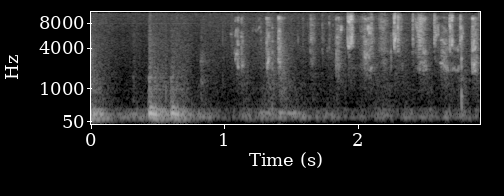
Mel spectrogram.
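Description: A rat squeaking and scurrying: short high-pitched squeaks repeat irregularly over a low, steady scratching and rustling, fairly quiet, with no voices.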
